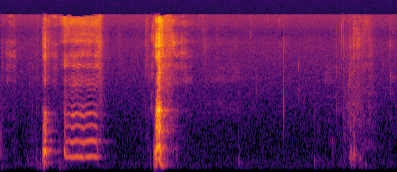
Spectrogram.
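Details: Hungry Bichon Frise barking indoors to ask for a treat: a short sharp bark, then a drawn-out tonal whining yelp, a loud single bark, and a softer bark near the end, with quiet pauses between.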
